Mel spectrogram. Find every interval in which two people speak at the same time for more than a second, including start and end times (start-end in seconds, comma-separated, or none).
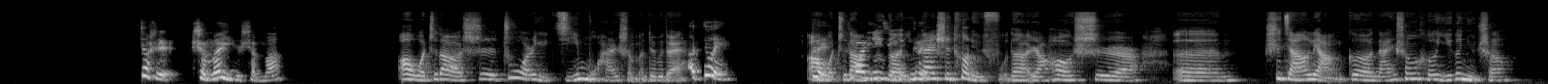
8.1-9.4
